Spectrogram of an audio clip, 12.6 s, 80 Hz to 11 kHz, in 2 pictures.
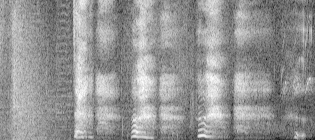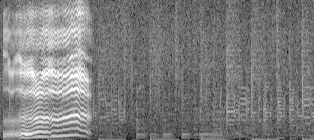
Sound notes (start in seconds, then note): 1.5 huff; 4.6 haaah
